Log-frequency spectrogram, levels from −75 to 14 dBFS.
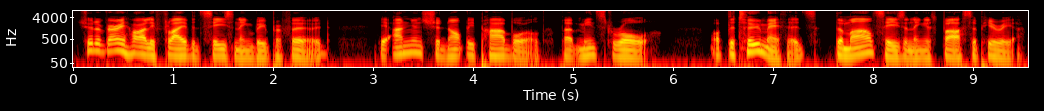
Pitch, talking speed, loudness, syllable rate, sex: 105 Hz, 170 wpm, -20 LUFS, 5.6 syllables/s, male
